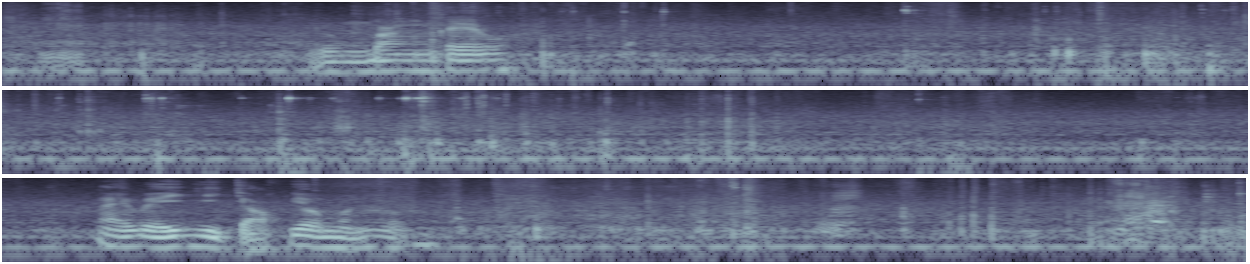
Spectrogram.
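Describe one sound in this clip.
A zipper rasps as it is pulled along a bag.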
